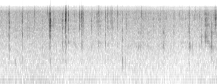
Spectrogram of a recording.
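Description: A groundhog munching and crunching leafy greens: rapid crisp crunching clicks of chewing, busiest in the first second and sparser near the end.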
